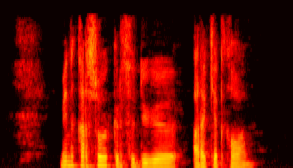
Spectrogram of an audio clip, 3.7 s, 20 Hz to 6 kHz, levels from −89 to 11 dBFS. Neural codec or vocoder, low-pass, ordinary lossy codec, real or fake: none; 5.4 kHz; MP3, 48 kbps; real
